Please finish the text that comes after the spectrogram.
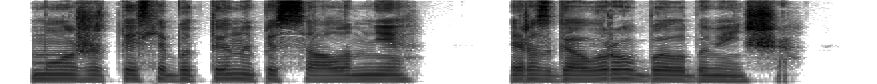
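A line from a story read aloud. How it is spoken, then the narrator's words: Cold. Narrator (Russian): холодно произнес он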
